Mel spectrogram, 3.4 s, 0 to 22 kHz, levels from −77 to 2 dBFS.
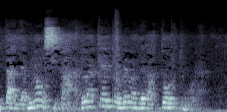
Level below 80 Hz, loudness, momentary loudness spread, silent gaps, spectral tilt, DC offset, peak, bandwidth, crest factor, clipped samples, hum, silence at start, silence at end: -36 dBFS; -17 LUFS; 11 LU; none; -5 dB/octave; under 0.1%; -2 dBFS; 12 kHz; 16 dB; under 0.1%; none; 0 s; 0 s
